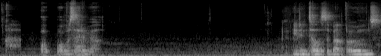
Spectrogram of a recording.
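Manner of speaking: soft, hushed, breathy whisper. In the game, a player's character speaks to Emil, whispering. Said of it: "try to whisper to Emil".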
